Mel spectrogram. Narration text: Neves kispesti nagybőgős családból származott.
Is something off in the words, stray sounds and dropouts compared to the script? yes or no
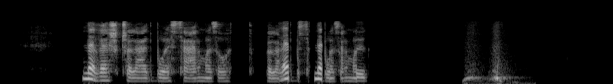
yes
